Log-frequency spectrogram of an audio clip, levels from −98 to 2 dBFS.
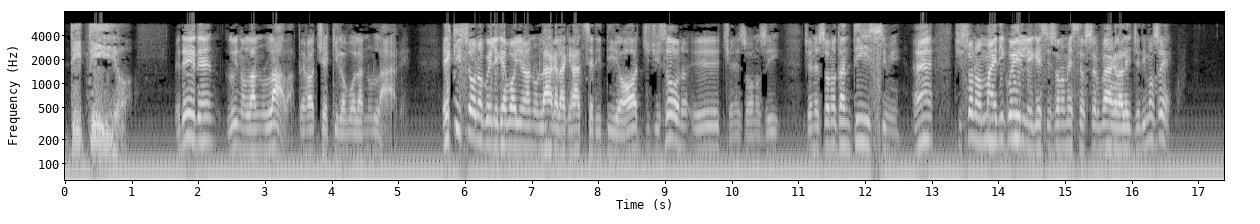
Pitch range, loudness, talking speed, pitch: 115-170 Hz, -12 LUFS, 175 wpm, 140 Hz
